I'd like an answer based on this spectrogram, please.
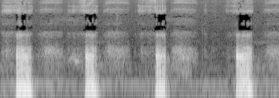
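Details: Pug Chance, deeply asleep on a sofa, gives four regular, throaty snores about one and a half seconds apart. Each is a short rumbling rasp, with faint breathing hiss between them.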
